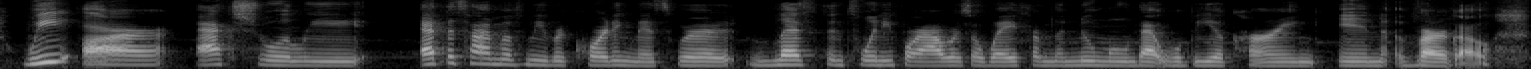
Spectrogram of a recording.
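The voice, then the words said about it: Slightly raspy early-morning voice. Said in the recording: “if I'm sounding a bit raspy, that is why ... It's very, very early in the morning”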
